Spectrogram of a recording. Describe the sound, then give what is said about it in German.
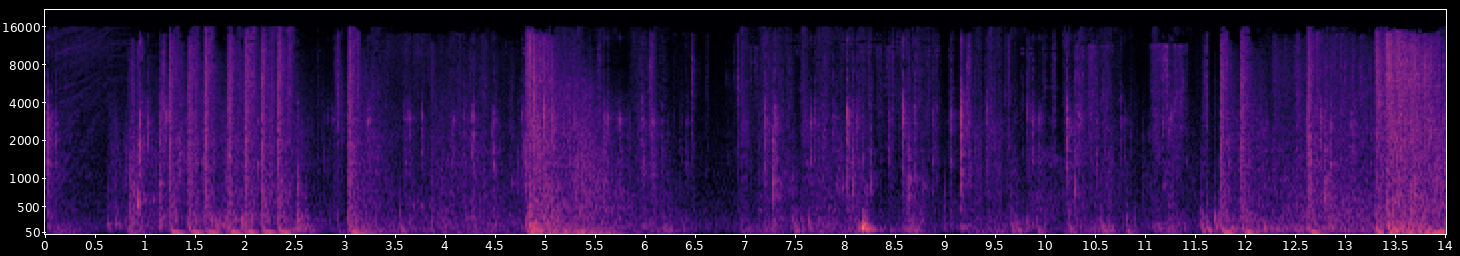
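Rapid bursts of video game gunfire crackle in quick succession, mixed with sharp clicking like keys being hammered, steady throughout with no one talking. “Ja, er hat halt Bro, er ist der beste Predictor und trifft jeden Schuss.”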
